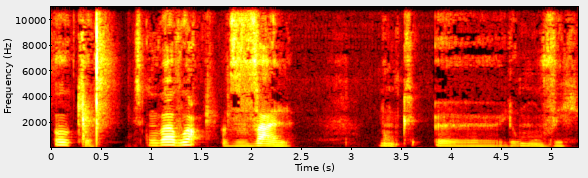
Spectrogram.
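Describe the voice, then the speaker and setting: A woman's voice: deep voice, slow pace, vocal fry, husky. A woman, casually commenting as she scratches lottery tickets and spells out letters and words one by one. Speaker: scratch-card vlogger.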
